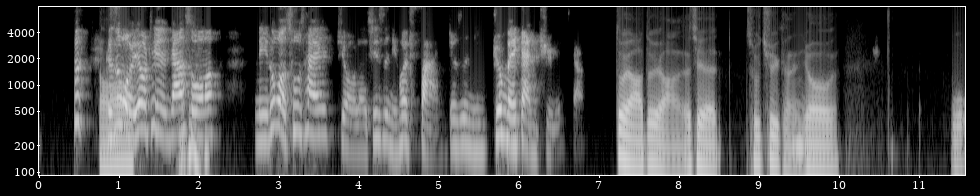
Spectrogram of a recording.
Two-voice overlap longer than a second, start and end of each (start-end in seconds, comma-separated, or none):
none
